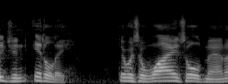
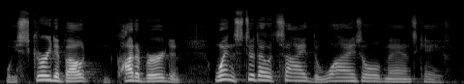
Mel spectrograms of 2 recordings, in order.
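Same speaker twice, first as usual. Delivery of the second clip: normal talking voice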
